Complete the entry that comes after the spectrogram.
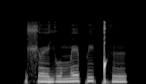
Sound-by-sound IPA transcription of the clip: ʃ ɘ˩ ɪ̯ j u˩ m e˥ p i˥ ǃʰ ɨ˩

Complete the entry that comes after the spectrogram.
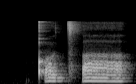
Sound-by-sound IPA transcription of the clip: qʼ o d t͡sʼ a

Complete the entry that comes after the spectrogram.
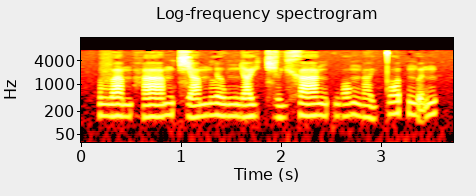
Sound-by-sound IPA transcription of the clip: v a˧ m h aː˨˦ m t͡ɕ a˨˦ m l ə˧ w ɲ a˨˦ j t͡ɕ ə̤˨˩ j x aː˧ ŋ k w ɔ˨˦ ŋ a̤˨˩ j t̪ ɔ˦˥ t̚ ŋ ə̰˧˥ n

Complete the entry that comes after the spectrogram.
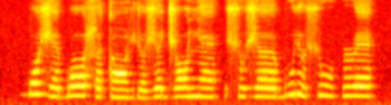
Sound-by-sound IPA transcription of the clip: b ɔ˦ ʒ ɛ˨ b ɔː˦ ɬ ʌ˨ t ɔ̃ː˨ ʒ ɾʲ ɔ˨ ʒ ɜ˦˨ d͡ʒ ɔː˦ ɲ ɛ̃˦ | ʃ o˨ ʒ ɜː˨ b u˦ ɾʲ o˨ ʃ u˦˨ | ɹ ɛ˦

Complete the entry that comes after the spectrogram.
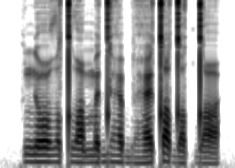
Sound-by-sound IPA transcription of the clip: n u ðˤ ə t ðˤ ɛ m ə dʱ æ bʱ æ t ɒ dˤ ɛ t dˤ æ

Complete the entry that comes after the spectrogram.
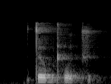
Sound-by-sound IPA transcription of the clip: t ɯ b ʈʰ u t͡ʃ

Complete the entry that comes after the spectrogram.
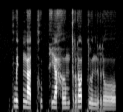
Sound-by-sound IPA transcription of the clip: k w e˥˩ k̚ ŋ aː˨˩ t̚ kʰ u˦˥ k̚ h i˧ a̯ h ɤː˧ m t r ɔː˥˩ t̚ k l u˩˦ n r oː˨˩

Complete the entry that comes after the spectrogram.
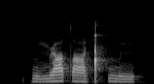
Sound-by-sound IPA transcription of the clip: p u m ə˞ tˤ ɜ i̯ ǃʰ u n

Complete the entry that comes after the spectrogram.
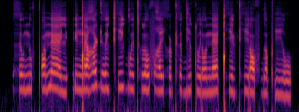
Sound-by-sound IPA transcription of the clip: h ɘ w n u f pʼ ɔ n ɛ lʲ | ɾʲ ɛ ŋ͡ǃ ɛ ʁ ɨ ɖʱ ɘ lʲ kʰ i lʲ ɡ w ɨ tʰ l o f ʁ i h o ʈʰ ɘ ɡ i tʷ i ɾ o n ɛ ǃʰ i lʲ ʈʰ i ɾ ɔ f ɡ ɐ pʼ i w

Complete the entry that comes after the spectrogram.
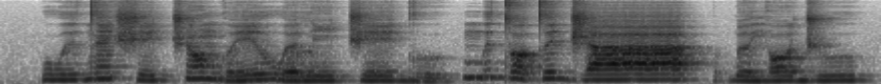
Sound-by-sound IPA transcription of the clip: w ɨ˧ d ɛ̃˦ ʃ e˧ t͡ʃ ɔ̃˦ ɡʷ eː˨˦ w ə˨ l ĩ˨ t͡ʃ eː˧ ɡ u˨ | m ɨ˦ d ɔ˦˨ t ə˦ d͡ʒ aː˦ | ɓ ə˨ j ɔ˧ d͡ʒ u˧

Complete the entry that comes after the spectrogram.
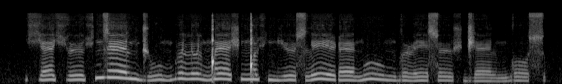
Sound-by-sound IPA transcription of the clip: ç ɛː˩˧˩ ç øː˩˧˩ ç n z ɛː˥˧ l n d͡ʒ uː˩˧˩ m b ɵ˥˧ l ɵ˥˩ l ŋ͡ǃ ɛː˥˧ ʃ ŋ͡ǃ ɵ˥˩ ç mʲ øː˩˧˩ s l eː˥˩ ɽ ɛː˧˩ ŋ uː˥˩ ŋ ɡ ɵ˥˩ ɭ eː˥˧ s øː˥˧ ʃ d͡ʒ ɛː˧˩ l ŋ ɡ o˥˧ s

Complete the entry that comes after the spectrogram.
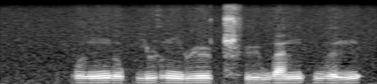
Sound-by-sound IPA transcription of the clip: p ɤ˧˥ ŋ ɤ̰˨˩ p i˦ ɻ ɤ˥˩ ŋ ɻ ɻ̩˥ ʈ͡ʂʰ ɻ̩˨˩ w a˧˥ n p w ə̰˨˩˦ n

